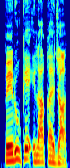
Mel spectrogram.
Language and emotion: Urdu, neutral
